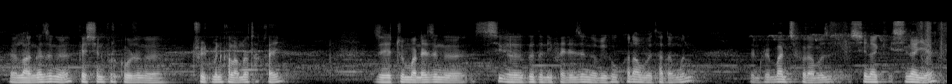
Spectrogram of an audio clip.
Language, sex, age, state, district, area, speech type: Bodo, male, 30-45, Assam, Udalguri, urban, spontaneous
